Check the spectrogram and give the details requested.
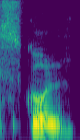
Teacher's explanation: অতিরিক্ত একটা ই শুরুতে যুক্ত হচ্ছে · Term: আদি স্বরাগম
